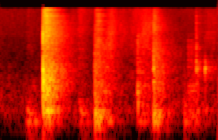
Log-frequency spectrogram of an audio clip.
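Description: Plastic ice-lolly mould and frozen soap lolly being handled on a countertop: a few sharp knocks and scuffs, the loudest about half a second in.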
